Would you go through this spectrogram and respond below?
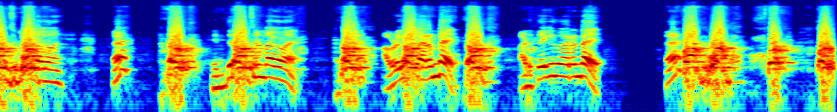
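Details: Barking German Shepherd in Perumbavoor, Kerala: a series of rough, broadband barks in irregular bursts with short pauses, overlapping with people talking.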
